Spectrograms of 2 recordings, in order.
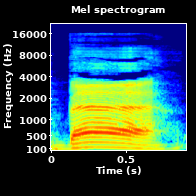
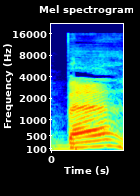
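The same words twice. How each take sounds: First: The vowel is long, held two beats. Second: The vowel is short, held one beat. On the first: "passer de un temps en deux temps" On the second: "au lieu de dire ba"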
